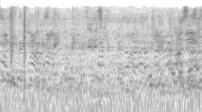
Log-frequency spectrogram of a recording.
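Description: Indistinct, overlapping voices of players and spectators calling and chattering across an outdoor rugby pitch, with two brief clicks near the start.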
